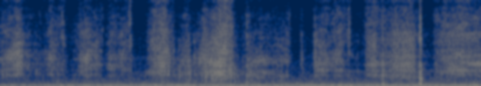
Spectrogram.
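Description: Faint swishing of a paintbrush drawing long strokes of acrylic paint over a gourd's hard shell, a series of soft strokes roughly one a second, over a low steady hum.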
